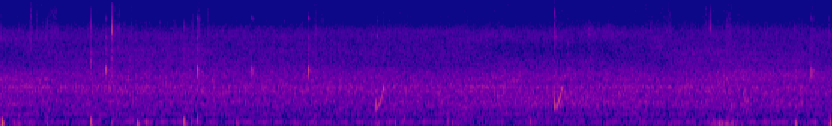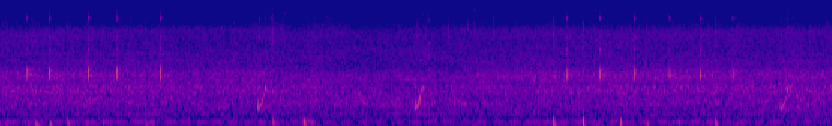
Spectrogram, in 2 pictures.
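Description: Phone keyboard taps click in quick bursts.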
